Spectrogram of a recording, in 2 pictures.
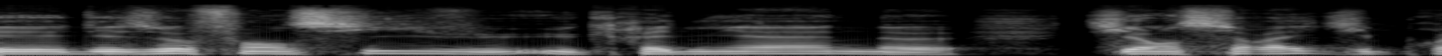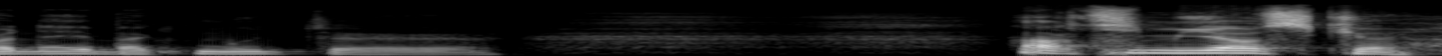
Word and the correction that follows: Artyomovsk: je prononce mal, Artyomovsk, euh, selon le nom russe, euh, vous savez, euh, Kharkiv, c'est Kharkov, etc.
